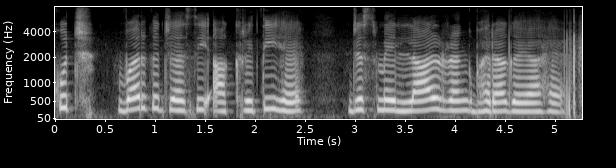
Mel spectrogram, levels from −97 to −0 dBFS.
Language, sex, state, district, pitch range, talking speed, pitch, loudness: Hindi, female, Jharkhand, Ranchi, 240-280 Hz, 125 wpm, 255 Hz, -19 LUFS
